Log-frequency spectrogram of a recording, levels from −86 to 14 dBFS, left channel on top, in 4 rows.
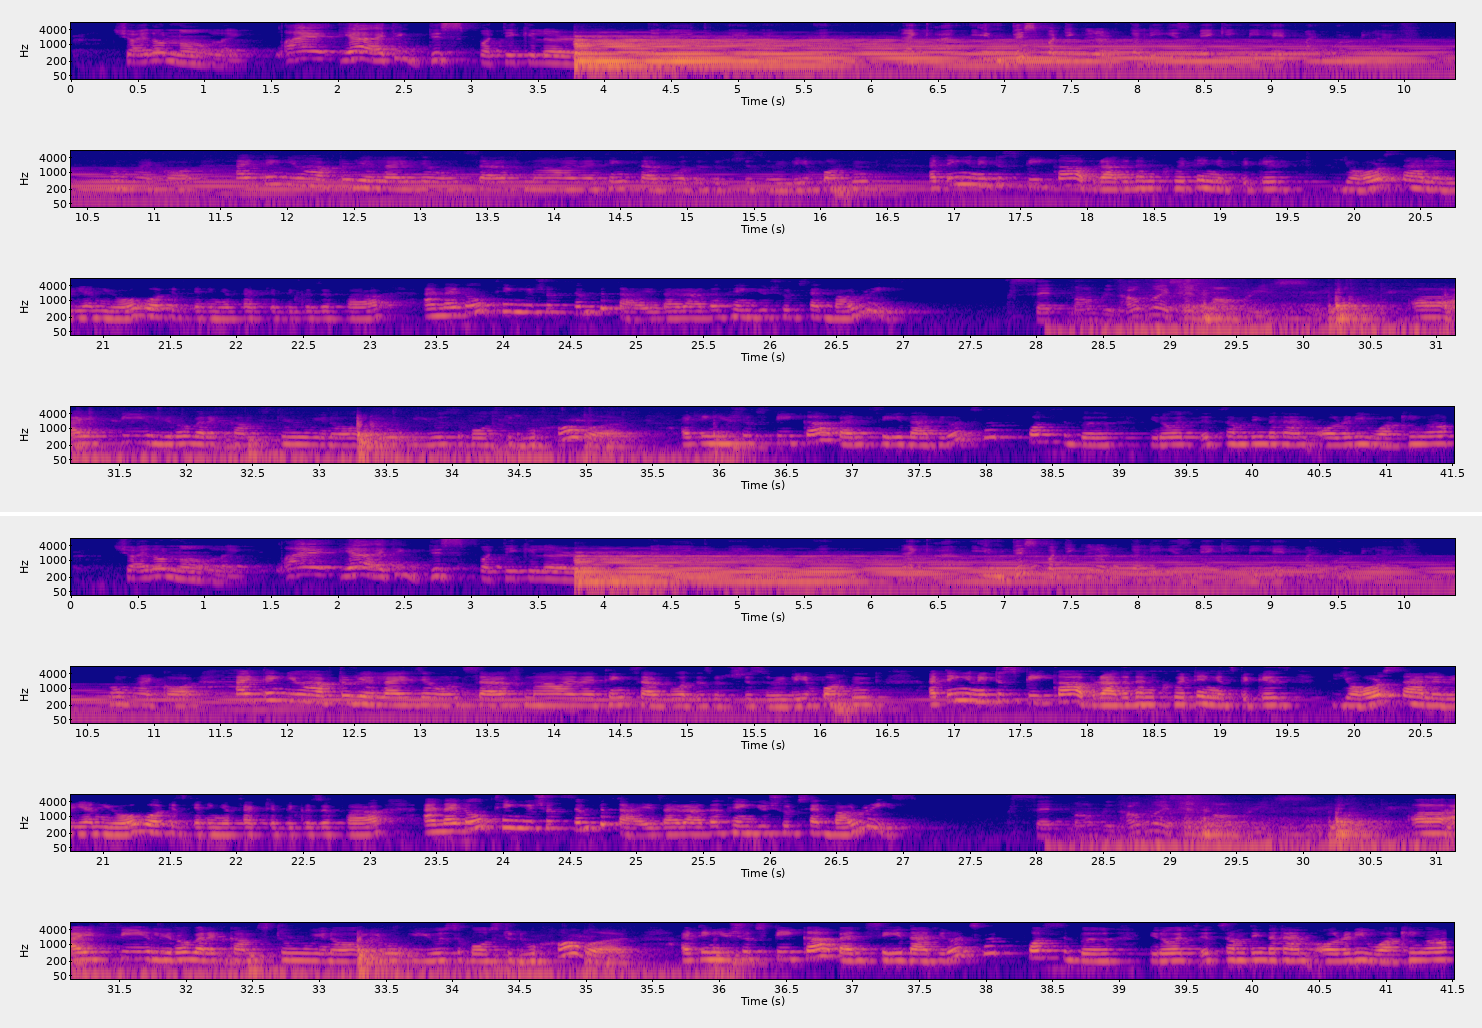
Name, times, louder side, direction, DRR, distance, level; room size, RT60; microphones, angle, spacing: voice 1, 0.3-1.3 1.5-3.9 4.3-10.1 27.8-30.1, left 1 dB, 25° left, 0.9 m, -39 dB
sound 1, 3.8-17.8 18.1-18.3, left 4 dB, 80° left, 0.9 m, -31 dB
voice 2, 10.7-16.5 16.8-27.0 30.8-35.4 35.7-41.5, right 5 dB, 50° right, 0.5 m, -32 dB
sound 2, 28.1-36.2, equal, 40° left, 3.1 m, -36 dB
18.5 x 8.1 x 5.1 m
head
